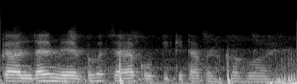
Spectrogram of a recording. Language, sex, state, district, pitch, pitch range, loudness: Hindi, male, Arunachal Pradesh, Lower Dibang Valley, 140 Hz, 135-150 Hz, -18 LUFS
